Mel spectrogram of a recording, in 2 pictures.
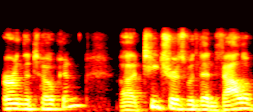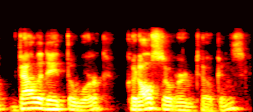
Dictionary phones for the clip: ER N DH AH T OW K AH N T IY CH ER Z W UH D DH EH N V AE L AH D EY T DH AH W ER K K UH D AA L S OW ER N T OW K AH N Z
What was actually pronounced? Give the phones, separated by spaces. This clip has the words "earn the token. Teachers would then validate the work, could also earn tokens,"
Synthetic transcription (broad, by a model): ER N DH AH T OW K AH N T IY CH ER Z W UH D DH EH N V AE L AH D EY T DH AH W ER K K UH D AA L S OW ER N T OW K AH N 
